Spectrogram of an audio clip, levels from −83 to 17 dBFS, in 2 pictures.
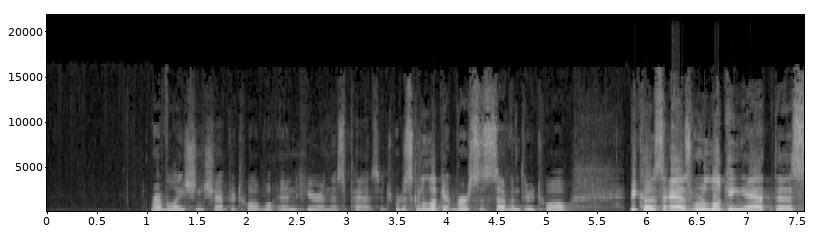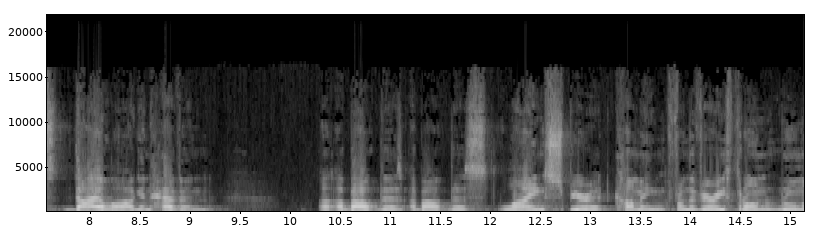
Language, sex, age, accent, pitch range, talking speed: English, male, 40-59, American, 125-150 Hz, 160 wpm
